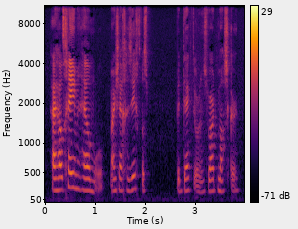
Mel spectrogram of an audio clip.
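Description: An audiobook reader narrates a script in a gravelly, creaky voice pitched mid-range for a woman, with a steady, somewhat dark tone at a moderate pace. She often trips over words and goes back to fix them.

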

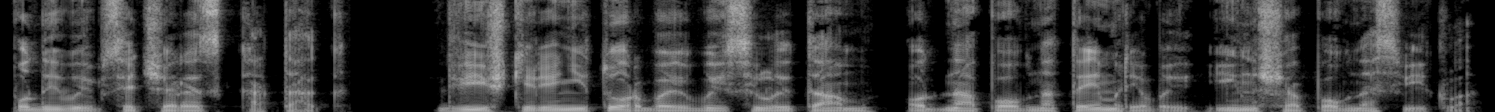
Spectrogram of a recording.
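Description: A man reading an audiobook in measured storytelling narration. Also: a bass voice, a little mellow, no echo, clean studio sound.

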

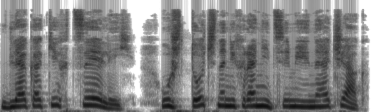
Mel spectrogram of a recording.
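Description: A woman acts out a sharp-tongued young heroine, furious and defiant. She snaps and shouts back, loud and fierce, and the sound is close and dry. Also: fairly low pitch, expressive, moderate pace, no room sound. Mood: angry defiance.

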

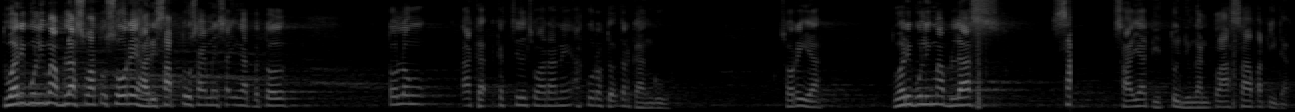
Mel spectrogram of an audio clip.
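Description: A man in his 40s, a lay preacher, delivers a moving testimony in a large, echoing men's camp hall with faint noise in the background. Speaking at a moderate pace and pausing often, he shifts from loud, high-pitched bursts to quiet, low passages and keeps addressing listeners as brothers.

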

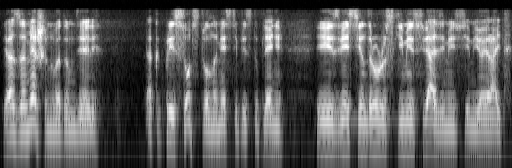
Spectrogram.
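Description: A dry, unflappable old judge from a detective audiobook, voiced by a man. He speaks low and matter-of-fact, waving off fuss, with a close, dry sound. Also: lively intonation, moderate pace, no room sound, natural voice. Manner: dry, dismissive. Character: elderly dry-witted male judge.

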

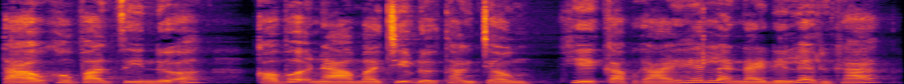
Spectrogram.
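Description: A woman's voice: lowish voice, fairly even intonation, moderate pace, natural voice. A woman voicing a fierce older mother-in-law who scolds harshly in a storybook reading. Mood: furious scolding.

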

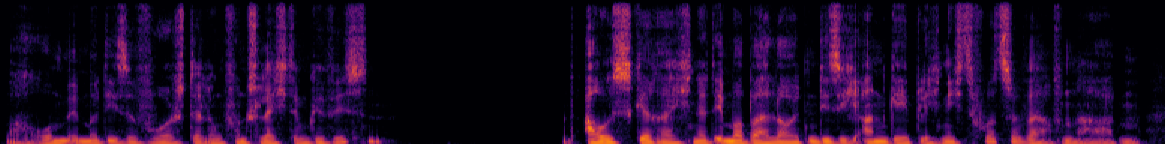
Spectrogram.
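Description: This radio drama actor plays a philosophical, coolly provocative man who confessed to killing his wife, posing one probing rhetorical question after another at a deliberate pace. The voice is low-pitched, steady and slightly rough, captured in studio quality with no room sound. His mood is cool and defiant.

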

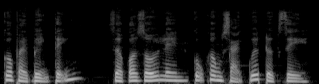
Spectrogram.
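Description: Woman reading a calm male policeman. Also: fairly low pitch, fairly quick, husky, dry recording. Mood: reassuring. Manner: reassuring and matter-of-fact.

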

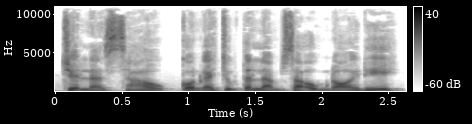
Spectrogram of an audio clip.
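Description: A man's voice: on the low side, sing-song, moderate pace, no room sound. A man voicing a frightened, tearful old mother in a storybook reading. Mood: anxious. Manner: anxious, wailing.

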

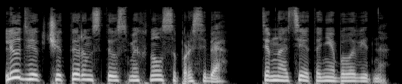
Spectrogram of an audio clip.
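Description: A woman reads a children's story aloud in a calm, even way. Her voice is dark and mellow, and the recording is dry and close with no room around it. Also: mid-range voice, fast talker, no echo. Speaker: audiobook narrator. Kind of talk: storybook reading.

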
